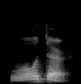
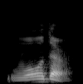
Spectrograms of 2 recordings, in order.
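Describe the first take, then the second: Both takes have the same delivery.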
